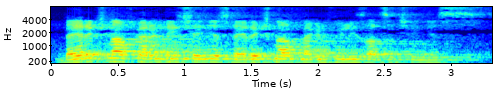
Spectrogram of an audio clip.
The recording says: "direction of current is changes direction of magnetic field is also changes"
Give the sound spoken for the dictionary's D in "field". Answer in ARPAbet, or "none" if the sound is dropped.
none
